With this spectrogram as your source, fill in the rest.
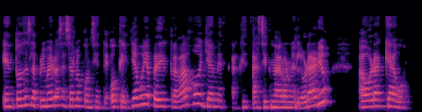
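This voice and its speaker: Brisk and lively in intonation, this fairly high-voiced woman appears as a podcast guest discussing impostor syndrome in a conversational interview. Her advice is earnest, peppered with "este" fillers and questions tacked onto her sentences.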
